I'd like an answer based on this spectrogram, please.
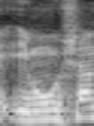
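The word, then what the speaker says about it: emotion: और वही देखिए इमोशन में अब यहाँ पे जो TION क्या पढ़ रहा है, श पढ़ा रहा है।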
